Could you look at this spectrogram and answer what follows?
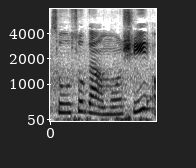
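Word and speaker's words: tsutsugamushi: Here T is silent, susugamoshi or Rickettsia orientalis.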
